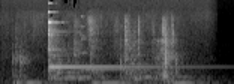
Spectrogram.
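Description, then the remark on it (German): A doorbell rings: one bright chime strikes sharply and its steady tone lingers for a few seconds, over a low hum and a couple of dull thumps. “Die Tür.”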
